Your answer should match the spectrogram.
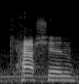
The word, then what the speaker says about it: Cashin: One person I'd like to recommend you to is Kevin Keshin or Cashin, I believe is his name. You can Google him online. It's Kevin Cashin, kind of how it sounds, right?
